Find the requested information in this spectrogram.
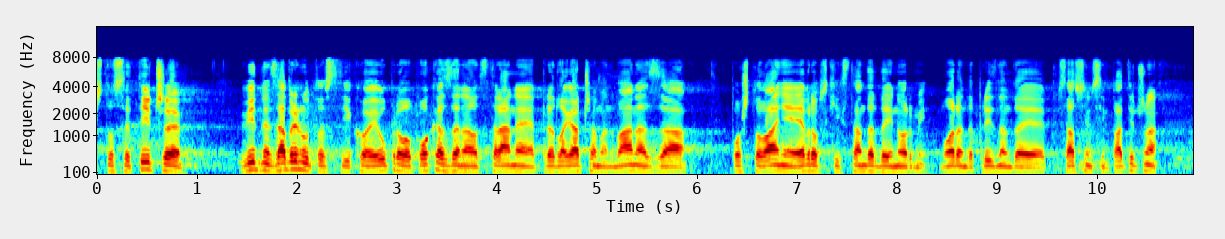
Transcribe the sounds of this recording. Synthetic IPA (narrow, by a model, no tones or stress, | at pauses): ʃt̪o̞se̞t̪iːt͡ʂe̞ | ʋid̪nezabɾinut̪o̞st̪iko̞jajeupɾaʋo̞po̞kaːzanao̞d̪st̪ɾaːne̞pɾe̞d̪lˠaɡaːt͡ʃaːmand̪maːnaza | po̞ʃt̪o̞ʋaːɲe̞eʋɾo̞pskixst̪and̪aɾd̪aino̞ɾmḭmo̞ːɾamd̪apɾiznamd̪ajesasʋimsimpat̪it͡ʂna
